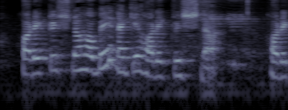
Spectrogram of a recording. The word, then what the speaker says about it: হরে কৃষ্ণ: এই প্রশ্নেরই উত্তর জানবো, পাশাপাশি আরও জানবো মন্ত্র অর্থ কি, হরে কৃষ্ণ মহামন্ত্রের অর্থ কি এবং এর সঠিক উচ্চারণ কোনটি, হরে কৃষ্ণ নাকি হরে কৃষ্ণা? হরে কৃষ্ণ।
